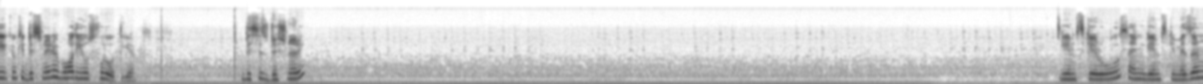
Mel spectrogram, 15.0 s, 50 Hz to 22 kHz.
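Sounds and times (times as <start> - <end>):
low mechanical hum: 0.0 - 15.0.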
